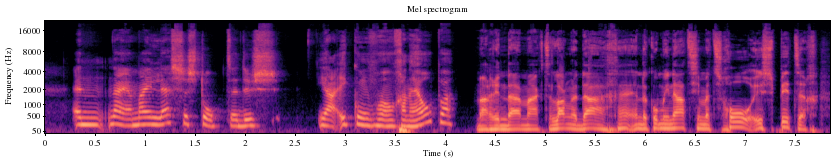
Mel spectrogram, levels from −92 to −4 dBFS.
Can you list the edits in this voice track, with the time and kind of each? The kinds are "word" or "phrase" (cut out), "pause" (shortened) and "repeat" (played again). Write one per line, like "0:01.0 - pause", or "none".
none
